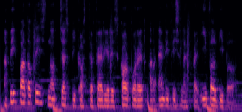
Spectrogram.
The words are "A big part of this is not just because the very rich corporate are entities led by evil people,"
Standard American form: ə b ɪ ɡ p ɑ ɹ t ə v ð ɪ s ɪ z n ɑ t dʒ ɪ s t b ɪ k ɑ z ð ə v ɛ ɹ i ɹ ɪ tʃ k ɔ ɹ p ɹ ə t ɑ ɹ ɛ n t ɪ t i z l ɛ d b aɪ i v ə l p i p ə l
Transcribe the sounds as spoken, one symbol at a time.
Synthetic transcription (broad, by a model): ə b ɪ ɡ p ɑ ɹ t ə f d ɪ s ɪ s n ɑ t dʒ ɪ s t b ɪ k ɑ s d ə f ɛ ɹ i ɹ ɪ s k ɔ ɹ p ɹ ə t ɑ ɹ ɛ n t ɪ t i s l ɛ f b aɪ i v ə l p i p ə l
